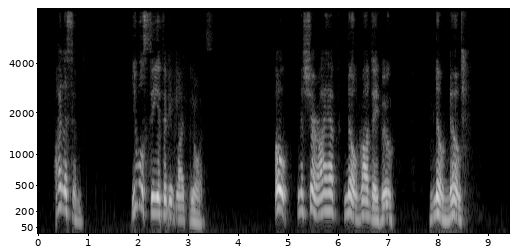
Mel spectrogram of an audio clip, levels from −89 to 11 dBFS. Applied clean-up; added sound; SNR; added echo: neural mask model DeepFilterNet 3.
